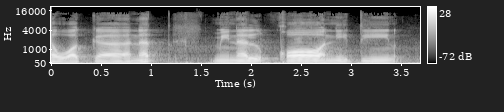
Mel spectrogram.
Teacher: وکانت من القانتین، کا الف مدہ ہے، قاف کو موٹا ادا کریں گے یہاں اور الف مدہ کے برابر اس کو پڑھیں گے، یعنی کہ ایک الف کی مقدار کے برابر لمبا کریں گے. مد اصلی ہے.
